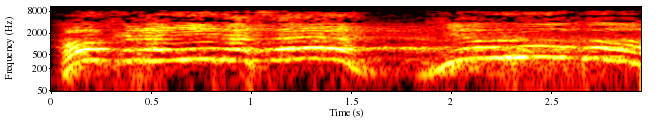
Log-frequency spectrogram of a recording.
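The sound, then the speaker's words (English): A protest crowd in European Square in Kiev, Ukraine, chants the slogan "Ukraine is Europe" in unison, loud, the rhythmic phrase rising and repeating about three times with the voices merging into one steady shout. “Ukraine is Europe, the crowd shouted.”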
